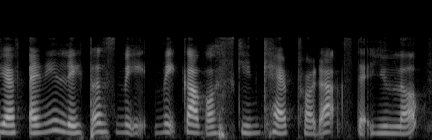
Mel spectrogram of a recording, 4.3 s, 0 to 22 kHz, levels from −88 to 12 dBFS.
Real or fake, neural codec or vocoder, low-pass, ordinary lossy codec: fake; autoencoder, 48 kHz, 32 numbers a frame, DAC-VAE, trained on Japanese speech; 7.2 kHz; none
